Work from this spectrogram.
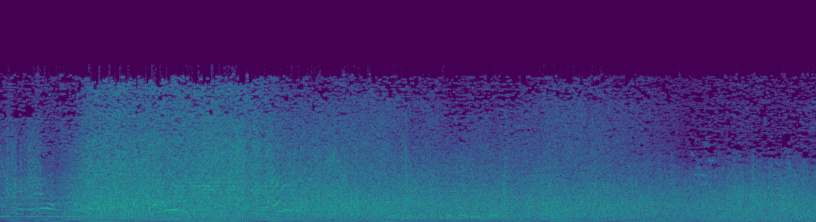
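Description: Tsunami waves surge onto a coastline in a loud, continuous roar of rushing water with a deep rumble, sustained for ten seconds beneath a narrating voice.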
